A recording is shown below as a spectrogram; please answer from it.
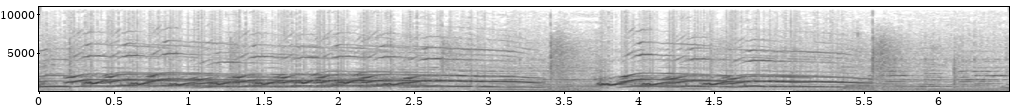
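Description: Repeated cat meows from a video game, a run of rising, wavering cries in quick succession, then a pause and a second burst, loud and close over steady game music.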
